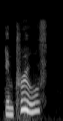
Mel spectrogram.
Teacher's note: The word improve has the stress on the second syllable, prove.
